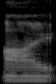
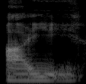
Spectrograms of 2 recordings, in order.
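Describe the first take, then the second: First: The vowels glide together as one syllable. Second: The vowels are split into two syllables. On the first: The speaker calls it wrong. "It's not I" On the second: The speaker calls it right. "it's two separate syllables"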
